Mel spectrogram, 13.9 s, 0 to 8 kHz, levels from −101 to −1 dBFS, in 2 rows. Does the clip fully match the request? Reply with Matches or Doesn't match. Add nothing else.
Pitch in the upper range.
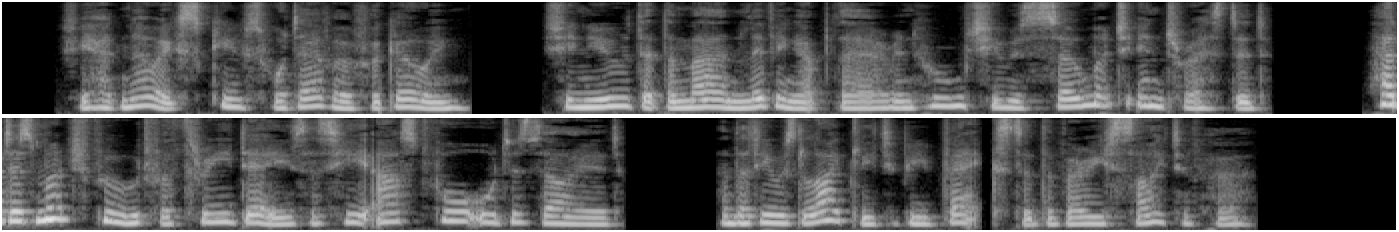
Matches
